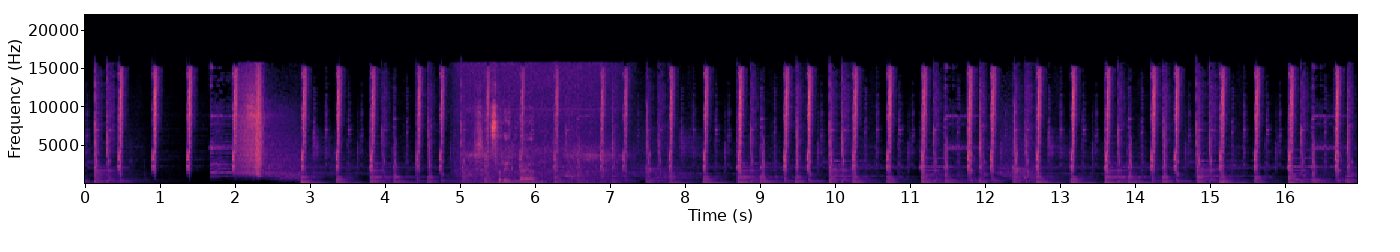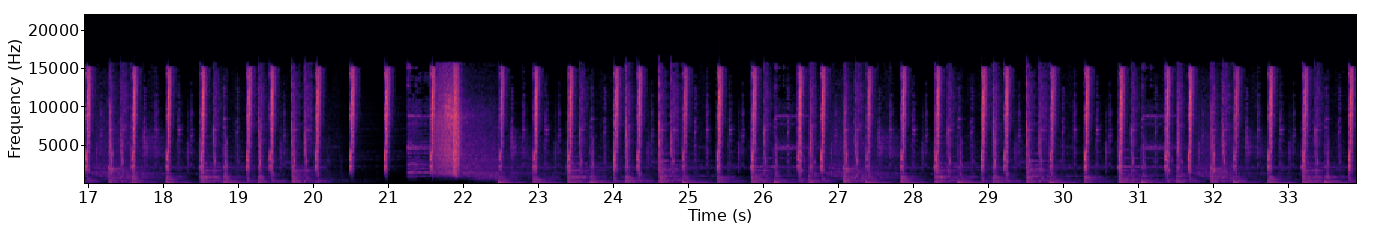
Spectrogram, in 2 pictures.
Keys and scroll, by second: 29.0 ctrl+z.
